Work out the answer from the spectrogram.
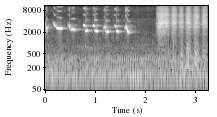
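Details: Greater green leafbird singing in an agitated state to provoke rivals. Six descending, slurred whistles are repeated quickly. They are followed by a harsh, buzzy, rasping rattle of pulsed notes.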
